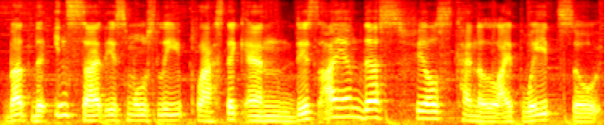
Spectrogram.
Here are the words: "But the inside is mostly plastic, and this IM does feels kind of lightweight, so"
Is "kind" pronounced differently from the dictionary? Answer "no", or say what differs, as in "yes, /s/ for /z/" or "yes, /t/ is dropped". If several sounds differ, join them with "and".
no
